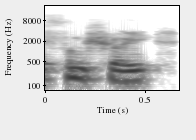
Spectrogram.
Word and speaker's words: feng shui: I say feng shui, which is close to the Cantonese, but I mean, I'm no speaker of Chinese.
